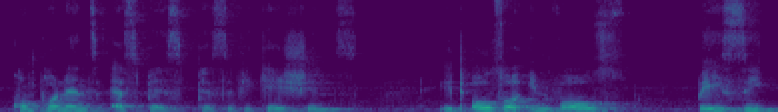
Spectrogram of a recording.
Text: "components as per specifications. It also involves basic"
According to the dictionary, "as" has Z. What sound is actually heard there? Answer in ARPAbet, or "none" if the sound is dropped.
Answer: S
